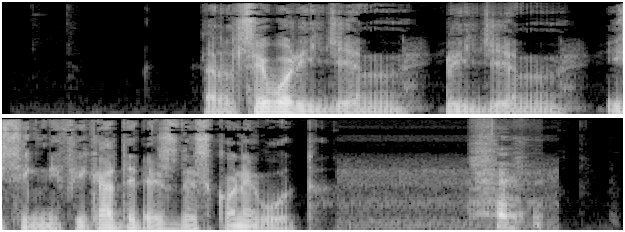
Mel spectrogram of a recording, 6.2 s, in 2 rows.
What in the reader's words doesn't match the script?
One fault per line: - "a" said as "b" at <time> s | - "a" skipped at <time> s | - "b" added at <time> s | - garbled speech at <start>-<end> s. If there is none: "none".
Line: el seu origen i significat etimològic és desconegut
- "origen" added at 2.2 s
- "etimològic" skipped at 3.8 s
